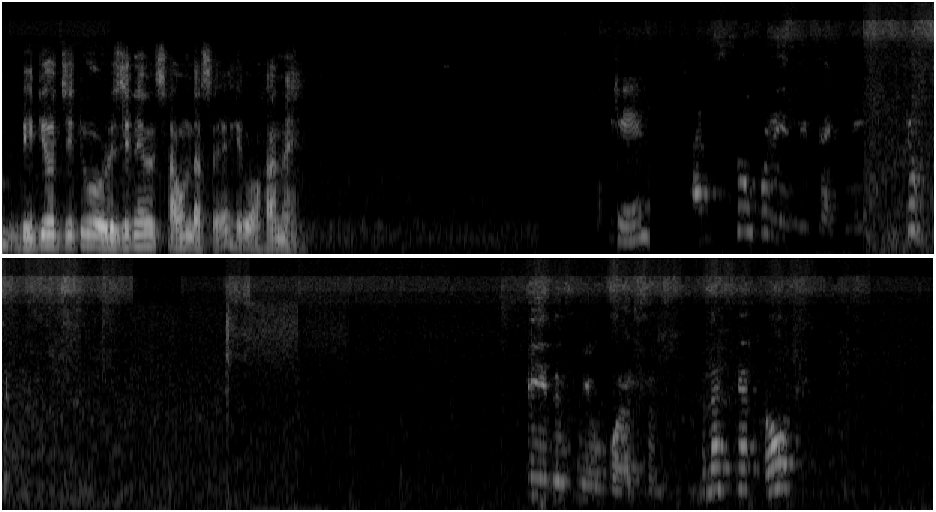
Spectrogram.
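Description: A young woman talks with animation, heard through a computer speaker.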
